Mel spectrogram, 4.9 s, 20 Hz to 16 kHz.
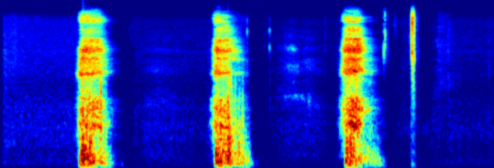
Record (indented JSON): {
  "exhalation_length": "4.9 s",
  "exhalation_amplitude": 32767,
  "exhalation_signal_mean_std_ratio": 0.29,
  "survey_phase": "beta (2021-08-13 to 2022-03-07)",
  "age": "18-44",
  "gender": "Female",
  "wearing_mask": "No",
  "symptom_none": true,
  "symptom_onset": "5 days",
  "smoker_status": "Never smoked",
  "respiratory_condition_asthma": false,
  "respiratory_condition_other": false,
  "recruitment_source": "REACT",
  "submission_delay": "2 days",
  "covid_test_result": "Negative",
  "covid_test_method": "RT-qPCR",
  "influenza_a_test_result": "Negative",
  "influenza_b_test_result": "Negative"
}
